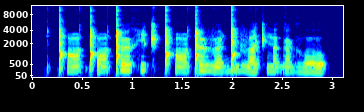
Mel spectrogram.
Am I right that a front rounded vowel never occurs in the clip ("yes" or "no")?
no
